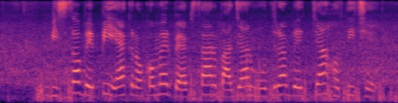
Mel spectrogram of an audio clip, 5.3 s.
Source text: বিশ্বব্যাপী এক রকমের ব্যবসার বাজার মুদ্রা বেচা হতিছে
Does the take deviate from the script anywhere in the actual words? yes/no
no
